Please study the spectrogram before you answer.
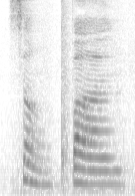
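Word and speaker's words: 上班: Ini nada keempat ya guys. 上班.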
